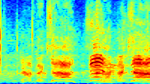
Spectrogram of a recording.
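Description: Several men shouting and yelling at once on a football pitch, loud overlapping calls that come in bursts.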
